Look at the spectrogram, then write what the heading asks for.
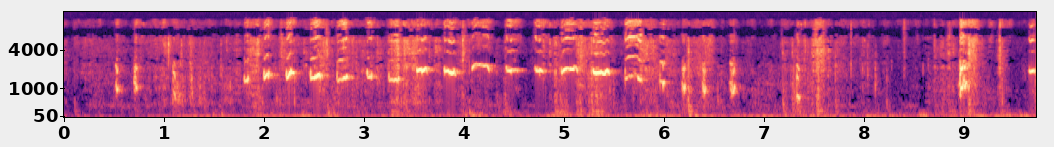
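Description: Basenji puppies give a string of high, whistling whines and squeaks, rising and falling rapidly.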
